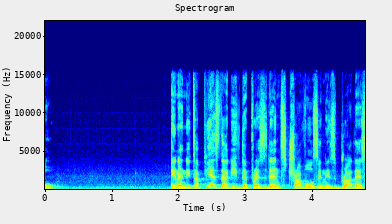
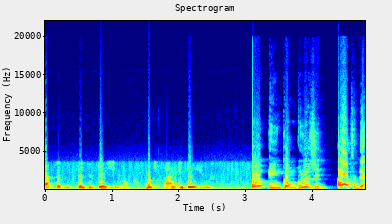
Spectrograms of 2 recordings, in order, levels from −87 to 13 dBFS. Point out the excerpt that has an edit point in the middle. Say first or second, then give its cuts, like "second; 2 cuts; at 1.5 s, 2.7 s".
second; 1 cut; at 3.1 s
